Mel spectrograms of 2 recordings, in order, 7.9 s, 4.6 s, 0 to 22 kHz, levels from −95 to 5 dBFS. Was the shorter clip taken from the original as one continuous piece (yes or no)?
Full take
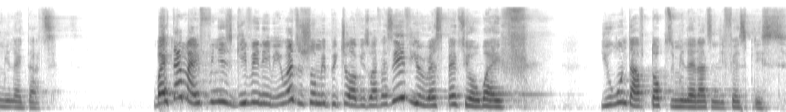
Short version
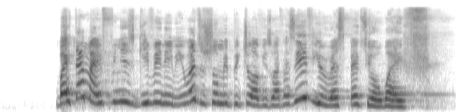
yes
